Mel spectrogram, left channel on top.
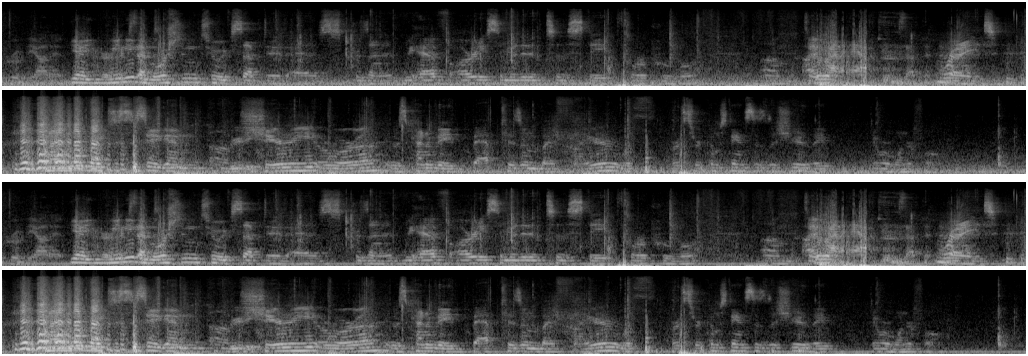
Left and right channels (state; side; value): noise; left; rumble, 8 dB below the sound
